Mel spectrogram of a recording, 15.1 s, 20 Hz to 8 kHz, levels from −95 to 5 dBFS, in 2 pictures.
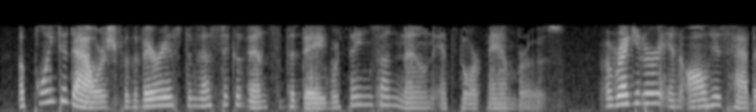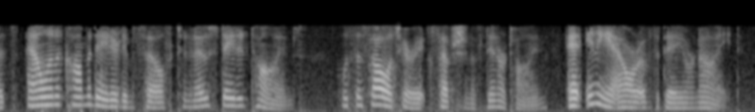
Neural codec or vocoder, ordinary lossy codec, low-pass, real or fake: none; AAC, 16 kbps; 7.2 kHz; real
